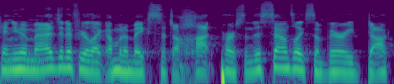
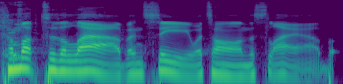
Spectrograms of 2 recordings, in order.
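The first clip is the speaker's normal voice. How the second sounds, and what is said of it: Radio DJ voice. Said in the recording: “That was some very good radio DJ voice.”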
